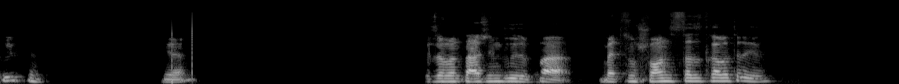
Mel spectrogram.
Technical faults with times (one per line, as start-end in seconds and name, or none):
1.72-1.94 loud pop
